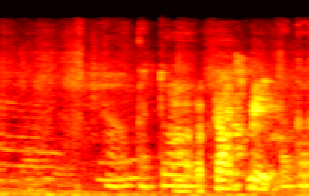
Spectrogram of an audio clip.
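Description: A young girl speaking, heard from the soundtrack of a TV report.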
